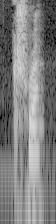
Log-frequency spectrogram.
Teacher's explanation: 要读成 crown, k 和 r 之间不要拖音，辅音连缀发 cr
